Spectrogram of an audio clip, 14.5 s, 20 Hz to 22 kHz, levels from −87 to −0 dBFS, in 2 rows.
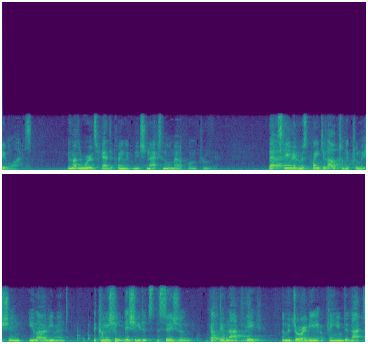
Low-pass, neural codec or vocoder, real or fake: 7.2 kHz; codec, 24 kHz, 0.9 kbps, WavTokenizer, medium music audio release; fake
